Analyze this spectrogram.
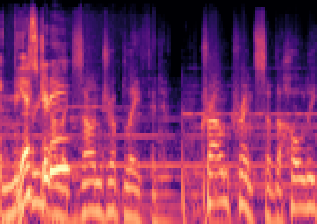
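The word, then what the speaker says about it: Blaiddyd: Alexandra Blathid, Crown Prince of the Holy Kingdom of Fargus. Someone explained to me how you get Blathid out of the way that it's spelled.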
